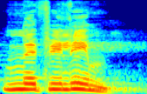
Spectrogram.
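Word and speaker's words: Nephilim: Esas palabras, si tienes tu Biblia dice gigantes, ponle nepilim con ph. Nepilim se pronuncia nefilim y significa caídos.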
